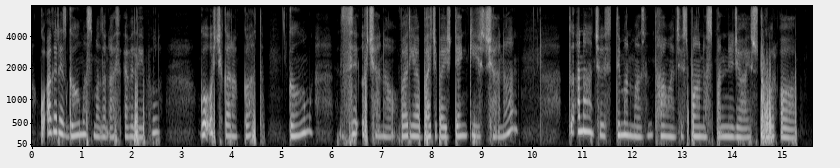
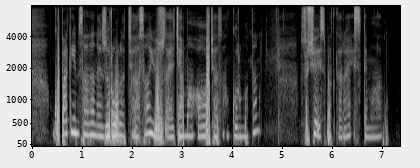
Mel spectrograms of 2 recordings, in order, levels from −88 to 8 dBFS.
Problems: none marked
